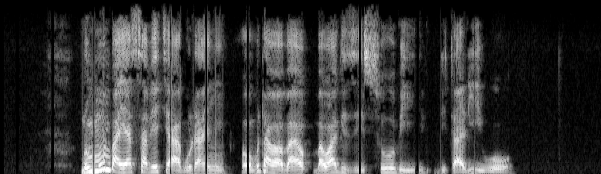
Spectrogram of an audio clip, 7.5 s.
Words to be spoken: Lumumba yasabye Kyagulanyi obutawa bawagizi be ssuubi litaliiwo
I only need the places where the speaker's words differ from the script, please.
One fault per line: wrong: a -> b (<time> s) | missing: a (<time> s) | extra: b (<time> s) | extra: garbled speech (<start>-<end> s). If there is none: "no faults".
missing: be (4.5 s)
